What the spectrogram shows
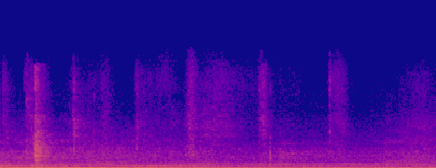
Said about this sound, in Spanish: Esa es el, la puerta del cuarto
